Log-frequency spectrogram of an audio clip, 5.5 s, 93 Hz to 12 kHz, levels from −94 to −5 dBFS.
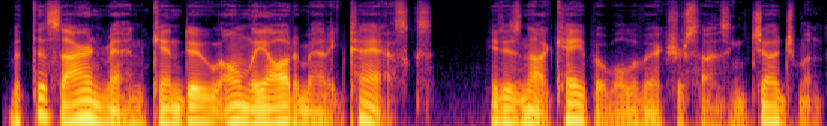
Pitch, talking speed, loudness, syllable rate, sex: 90 Hz, 175 wpm, -18 LUFS, 5.4 syllables/s, male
